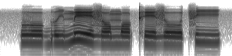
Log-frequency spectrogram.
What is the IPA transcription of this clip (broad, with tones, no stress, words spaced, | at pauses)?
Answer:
ɣoː˨ɡʷiː˨meː˦˨ zɔ˨mɔ˨kʰe˨ zoː˨t͡siː˦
